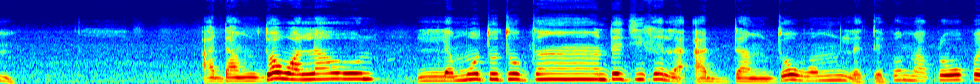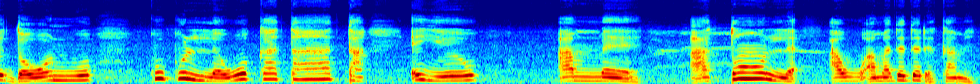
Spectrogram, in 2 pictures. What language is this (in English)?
Ewe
